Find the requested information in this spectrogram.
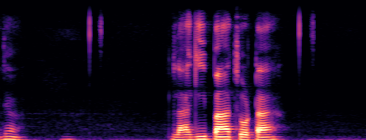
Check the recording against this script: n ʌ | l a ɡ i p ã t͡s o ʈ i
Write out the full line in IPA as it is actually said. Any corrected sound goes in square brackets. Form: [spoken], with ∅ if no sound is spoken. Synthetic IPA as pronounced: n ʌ | l a ɡ i p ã t͡s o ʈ [a]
